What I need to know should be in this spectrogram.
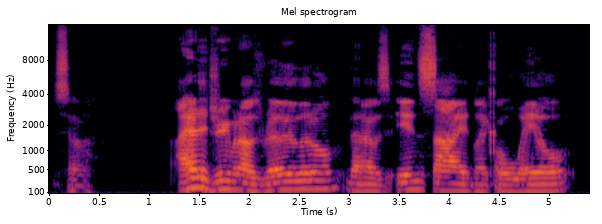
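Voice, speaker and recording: A man's voice: mid-range voice, normal speed, slight background noise. Rambling young man in casual chat. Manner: rambling, filler-heavy, loose and animated. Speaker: podcast co-host.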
